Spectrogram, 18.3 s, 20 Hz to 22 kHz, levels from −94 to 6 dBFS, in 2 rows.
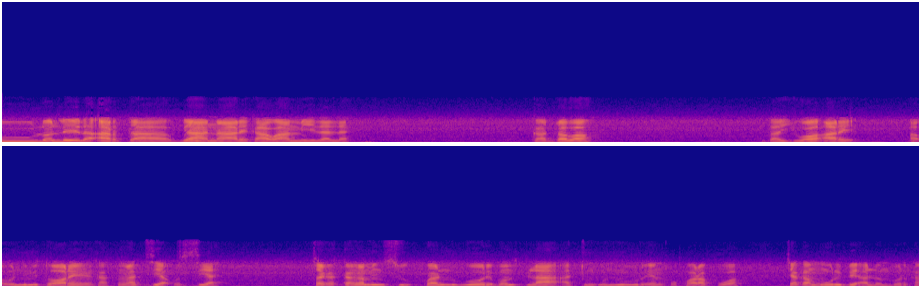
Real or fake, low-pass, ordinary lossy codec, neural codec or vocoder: real; 7.2 kHz; AAC, 32 kbps; none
